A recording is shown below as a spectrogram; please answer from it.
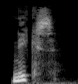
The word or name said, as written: niks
